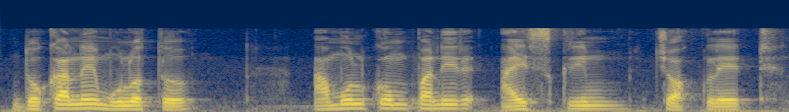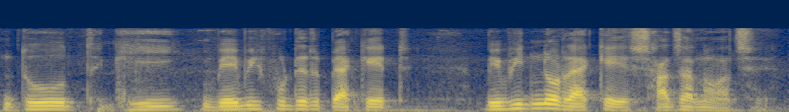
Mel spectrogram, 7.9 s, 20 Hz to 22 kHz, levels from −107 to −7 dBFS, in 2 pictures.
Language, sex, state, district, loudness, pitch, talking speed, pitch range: Bengali, male, West Bengal, Cooch Behar, -21 LUFS, 120 Hz, 115 wpm, 105-130 Hz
